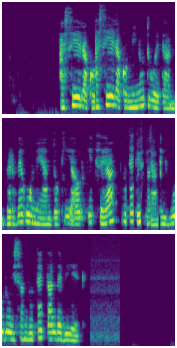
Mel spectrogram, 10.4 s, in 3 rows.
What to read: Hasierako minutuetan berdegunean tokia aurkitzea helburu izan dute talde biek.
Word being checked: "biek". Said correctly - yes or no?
yes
